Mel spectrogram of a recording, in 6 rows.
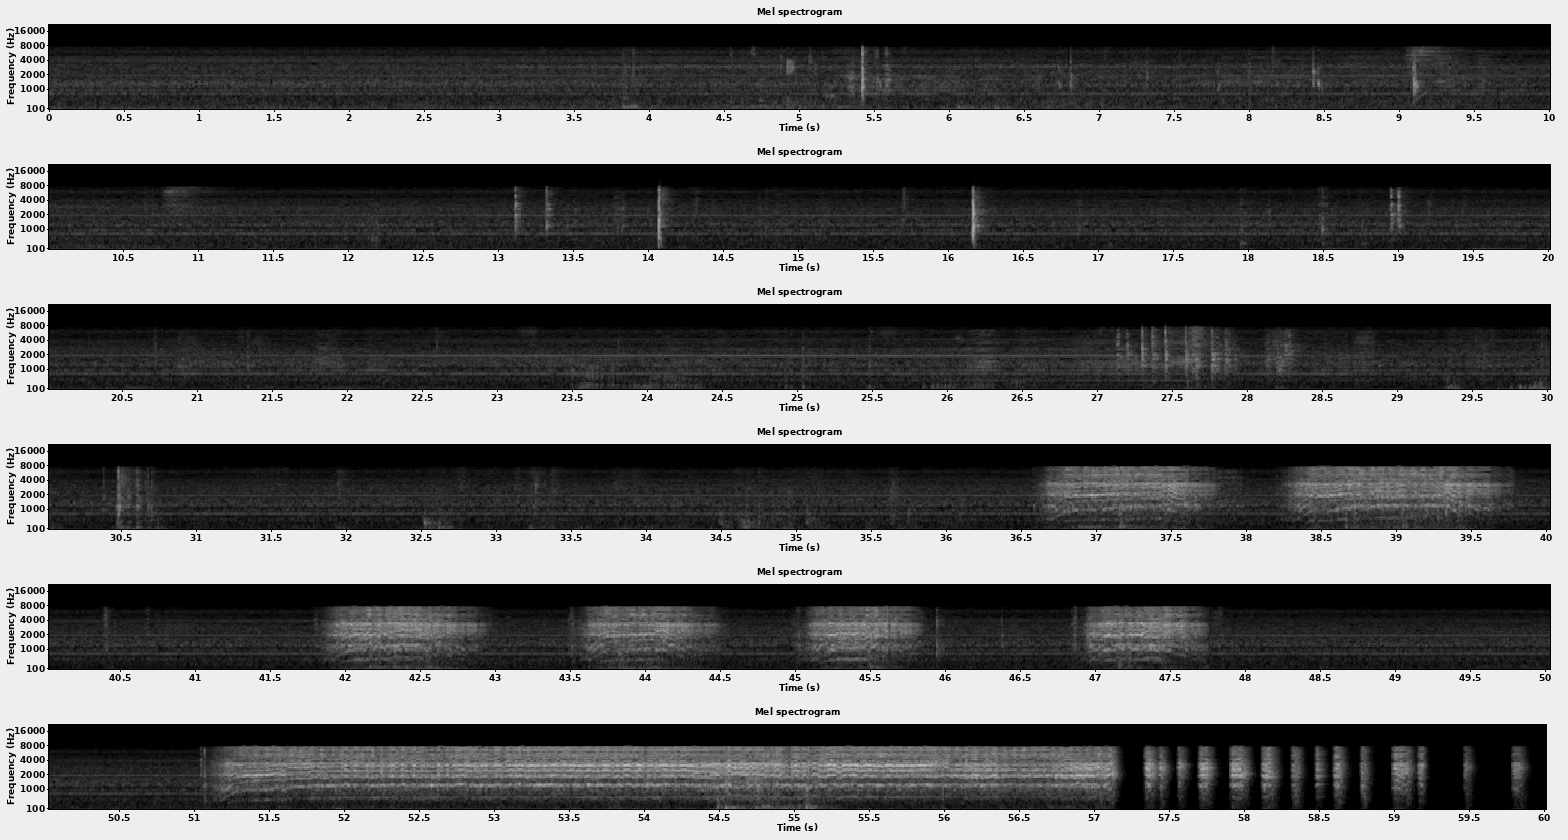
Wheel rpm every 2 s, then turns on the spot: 0, 0, 0, 0, 0, 0, 0, 0, 0, 0, 0, 0, 0, 0, 0, 0, 0, 0, 40, 80, 10, 40, 40, 40, 10, 30, 150, 160, 150, 10.
46-50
